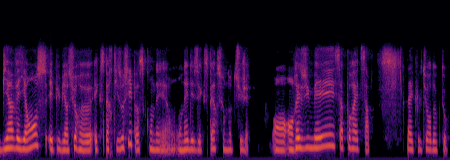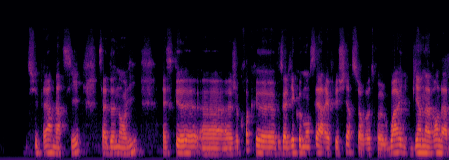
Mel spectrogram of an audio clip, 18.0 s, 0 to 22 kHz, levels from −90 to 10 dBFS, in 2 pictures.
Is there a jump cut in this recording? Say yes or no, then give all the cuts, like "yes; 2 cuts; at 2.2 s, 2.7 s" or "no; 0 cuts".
yes; 1 cut; at 5.3 s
